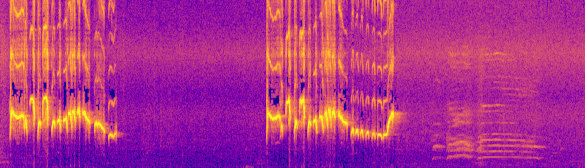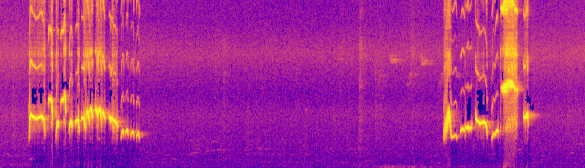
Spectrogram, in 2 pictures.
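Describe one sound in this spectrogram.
An orange-headed thrush sings in loud bursts of song, with pauses in between.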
